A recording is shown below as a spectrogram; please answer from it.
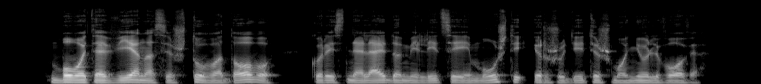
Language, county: Lithuanian, Vilnius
